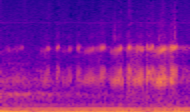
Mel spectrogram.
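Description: A frog croaks in a rapid, continuous pulsing rattle, close and steady for two seconds over a low background hum.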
